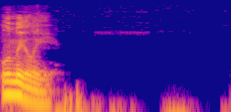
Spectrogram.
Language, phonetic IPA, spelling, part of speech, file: Russian, [ʊˈnɨɫɨj], унылый, adjective, Ru-унылый.ogg
- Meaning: gloomy, depressing, bleak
